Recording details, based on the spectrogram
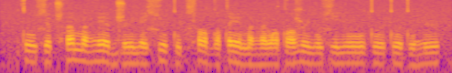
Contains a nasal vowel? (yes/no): no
